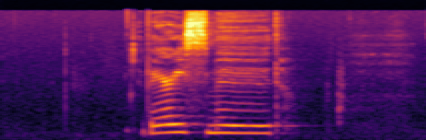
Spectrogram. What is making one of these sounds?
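A woman speaks briefly and clearly, close to the microphone.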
